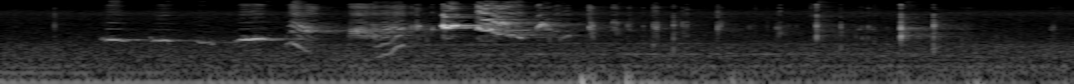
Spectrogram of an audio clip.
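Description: A pet budgerigar chatters in quick, scratchy mimicked speech mixed with thin whistles and chirps.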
